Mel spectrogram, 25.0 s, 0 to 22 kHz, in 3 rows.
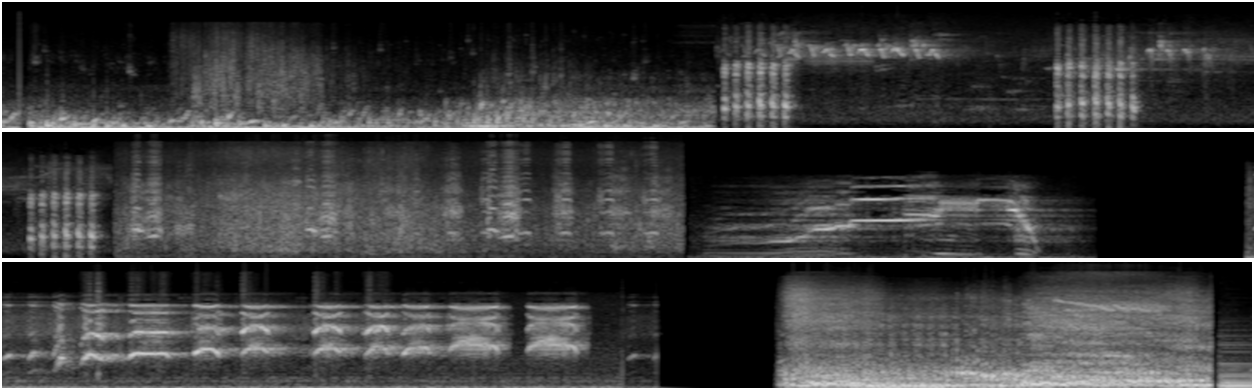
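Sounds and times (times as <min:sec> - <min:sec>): birds calling: 0:04.8 - 0:12.9.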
